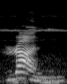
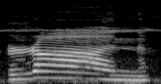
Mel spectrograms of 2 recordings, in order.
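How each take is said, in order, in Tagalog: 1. Binibigkas ang salita nang mabilis at maikli. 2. Binibigkas ang salita nang mabagal at hinahaba. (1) "and then mabilis" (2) "sasabihin ulit natin yung sound ng mas mabagal"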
